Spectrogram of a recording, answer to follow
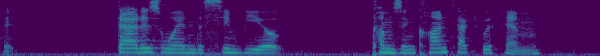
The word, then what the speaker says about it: symbiote: And so the thing about the symbiotes is that...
